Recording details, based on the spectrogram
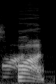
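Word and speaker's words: صاد: এই ফুল সদের একটা smaller version সদ, এটা থাকবে। সদ লেটার হয়তো আপনারা চিনতে পারতেছেন, যেটার নাম হলো সদ, যেটা বাংলাদেশে বলছি সোয়াদ। বাংলাদেশে কি বলতাম, সোয়াদ।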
